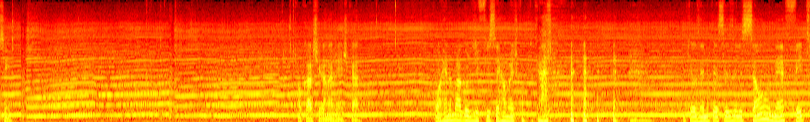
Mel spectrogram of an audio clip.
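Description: A motorcycle engine screams at high revs, shifting up through the gears.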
